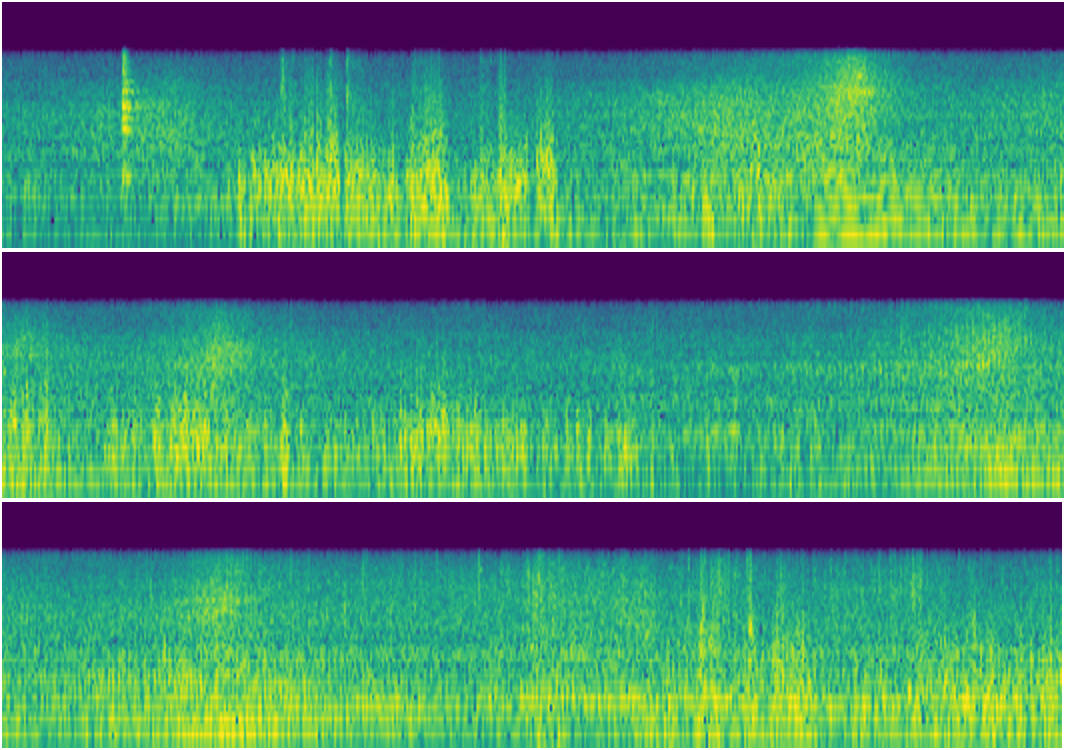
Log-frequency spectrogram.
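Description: Loud wind noise on a bicycle-mounted camera's microphone while riding, with motor vehicles passing several times, each swelling and fading over a second or two.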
